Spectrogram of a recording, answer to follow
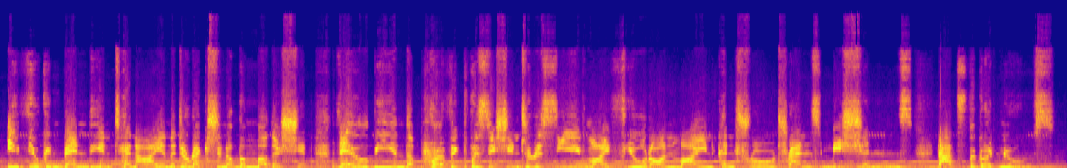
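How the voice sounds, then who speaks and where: Video game alien mastermind: small, scheming, excitable, high-pitched and hugely animated, pompous and theatrical. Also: male voice, unhurried, music in the background, full character voice. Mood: gloating. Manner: pompous, theatrical, ornate wording. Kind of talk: video game cutscene acting.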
